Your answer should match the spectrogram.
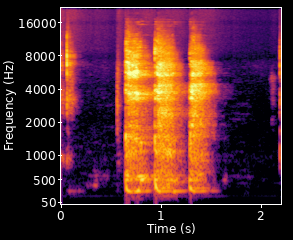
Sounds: Cough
